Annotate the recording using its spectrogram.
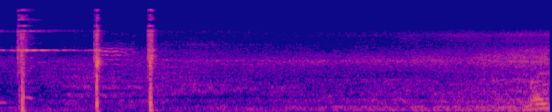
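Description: Three sharp metallic strikes in the first second or so, the first with a high ringing tone that dies away about a second in, typical of small hand-held percussion accompanying a bhajan. After that only a faint steady hiss.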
